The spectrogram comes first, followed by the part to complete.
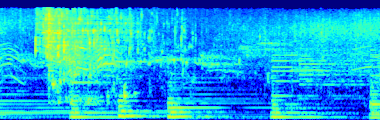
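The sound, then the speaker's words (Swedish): Juice pours into cups in several short bursts, a bright gurgling trickle whose pitch rises as each cup fills. The pouring is clear, with no voices. “Ja, svarade mamma Troll medan hon hällde upp saft åt Flisa och Sten.”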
